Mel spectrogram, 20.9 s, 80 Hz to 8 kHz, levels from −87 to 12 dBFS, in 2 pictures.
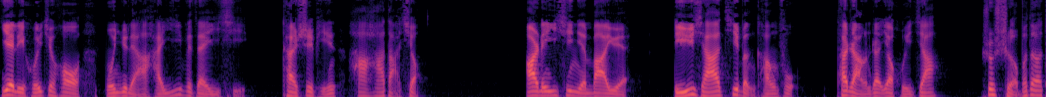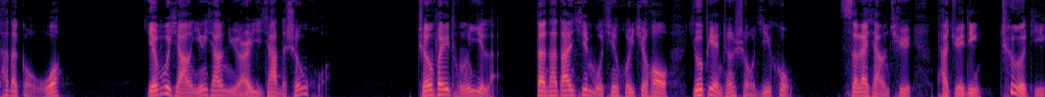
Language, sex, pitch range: Chinese, male, 95-140 Hz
